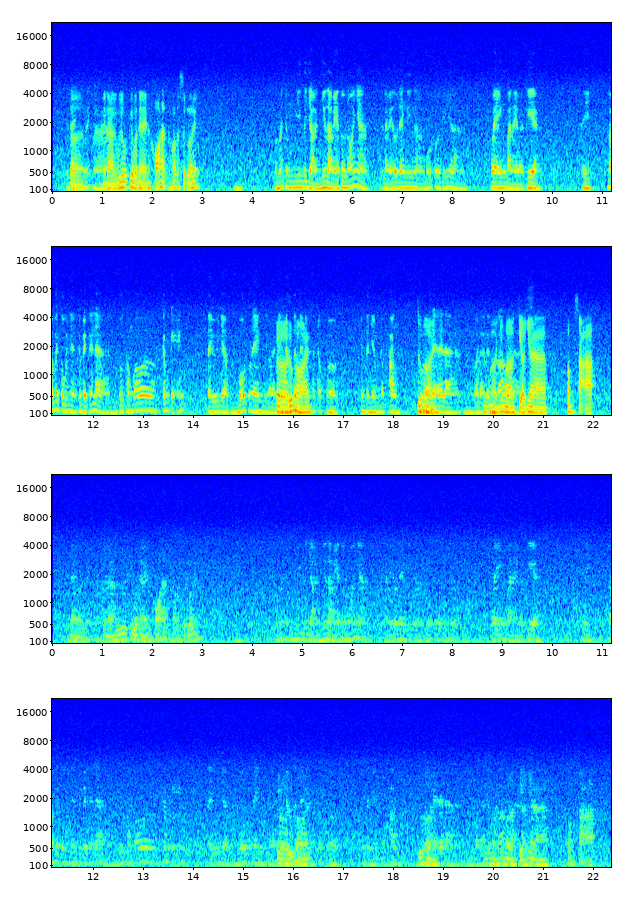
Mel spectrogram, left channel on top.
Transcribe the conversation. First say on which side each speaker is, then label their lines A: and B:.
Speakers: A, on the left; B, on the left.
A: thì đấy
B: Ờ,
A: tôi biết mà
B: nên là cái, cái vấn đề này nó khó thật khó thật sự luôn đấy
A: Ừ. còn nói chung như bây giờ như là mẹ tôi nói nha là mẹ tôi đang nghi ngờ bố tôi kiểu như là quen bà này bà kia thì đối với tôi nha cái việc đấy là tôi không có cấm cản tại vì bây giờ bố tôi đang gọi là
B: ờ
A: đang trong
B: đúng
A: tình
B: rồi
A: trạng độc thân độc ờ, trong tình trạng độc thân
B: đúng
A: nhưng
B: rồi
A: mà vấn đề đây là ừ, gọi là
B: đúng
A: đừng
B: rồi
A: có
B: nhưng mà
A: gọi là
B: kiểu như là ông sợ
